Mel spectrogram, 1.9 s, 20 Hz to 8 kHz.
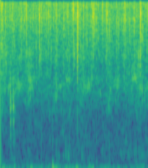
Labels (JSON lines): {"label": "biophony, chorus", "recorder": "SoundTrap 600"}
